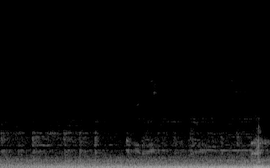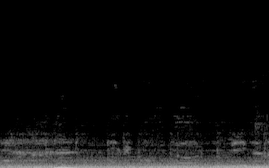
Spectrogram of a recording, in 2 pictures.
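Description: A car drives along a road toward Putrajaya, Malaysia, giving a steady, moderately loud interior road rumble with a brief louder bump partway through.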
